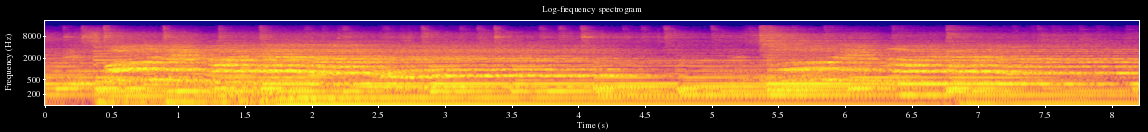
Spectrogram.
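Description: Massed choir of school students singing with band accompaniment of grand piano, guitars and bass: two long sung phrases, the first falling in pitch, over a held bass note.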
